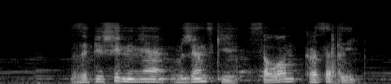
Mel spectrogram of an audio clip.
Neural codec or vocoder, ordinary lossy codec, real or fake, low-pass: codec, 32 kHz, 1.9 kbps, SNAC; none; fake; 7.2 kHz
